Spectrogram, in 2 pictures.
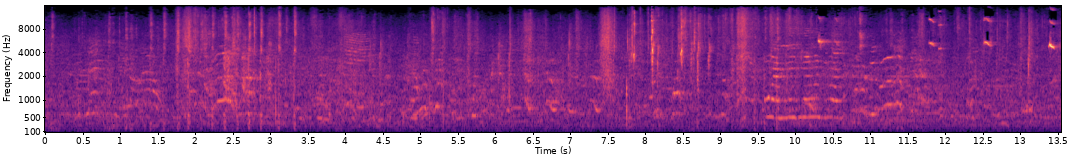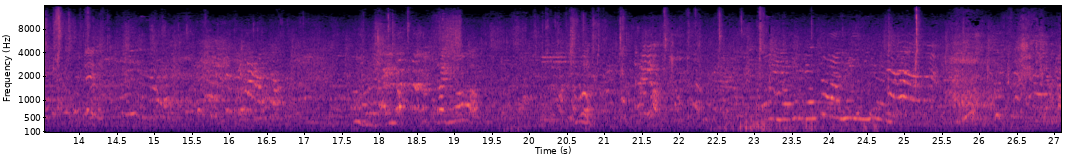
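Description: Young monkeys squeak and chatter close by.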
